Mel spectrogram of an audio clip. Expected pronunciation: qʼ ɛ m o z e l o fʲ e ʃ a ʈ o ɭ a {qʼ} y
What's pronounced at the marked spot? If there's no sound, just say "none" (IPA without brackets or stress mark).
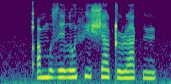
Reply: k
